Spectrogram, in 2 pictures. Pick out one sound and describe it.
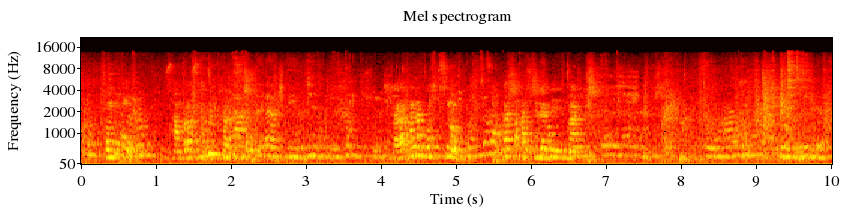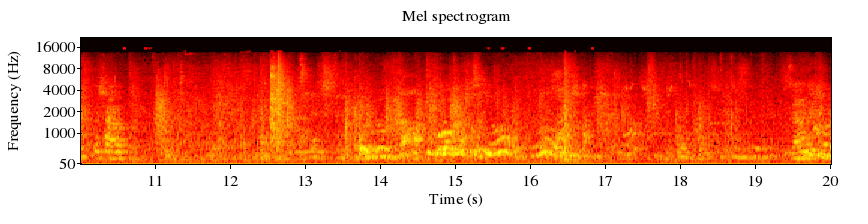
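Children's voices murmur and chatter nearby.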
